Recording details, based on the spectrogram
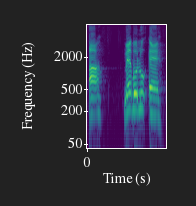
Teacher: शुरू से अंत तक ए की ही ध्वनि आ रही है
